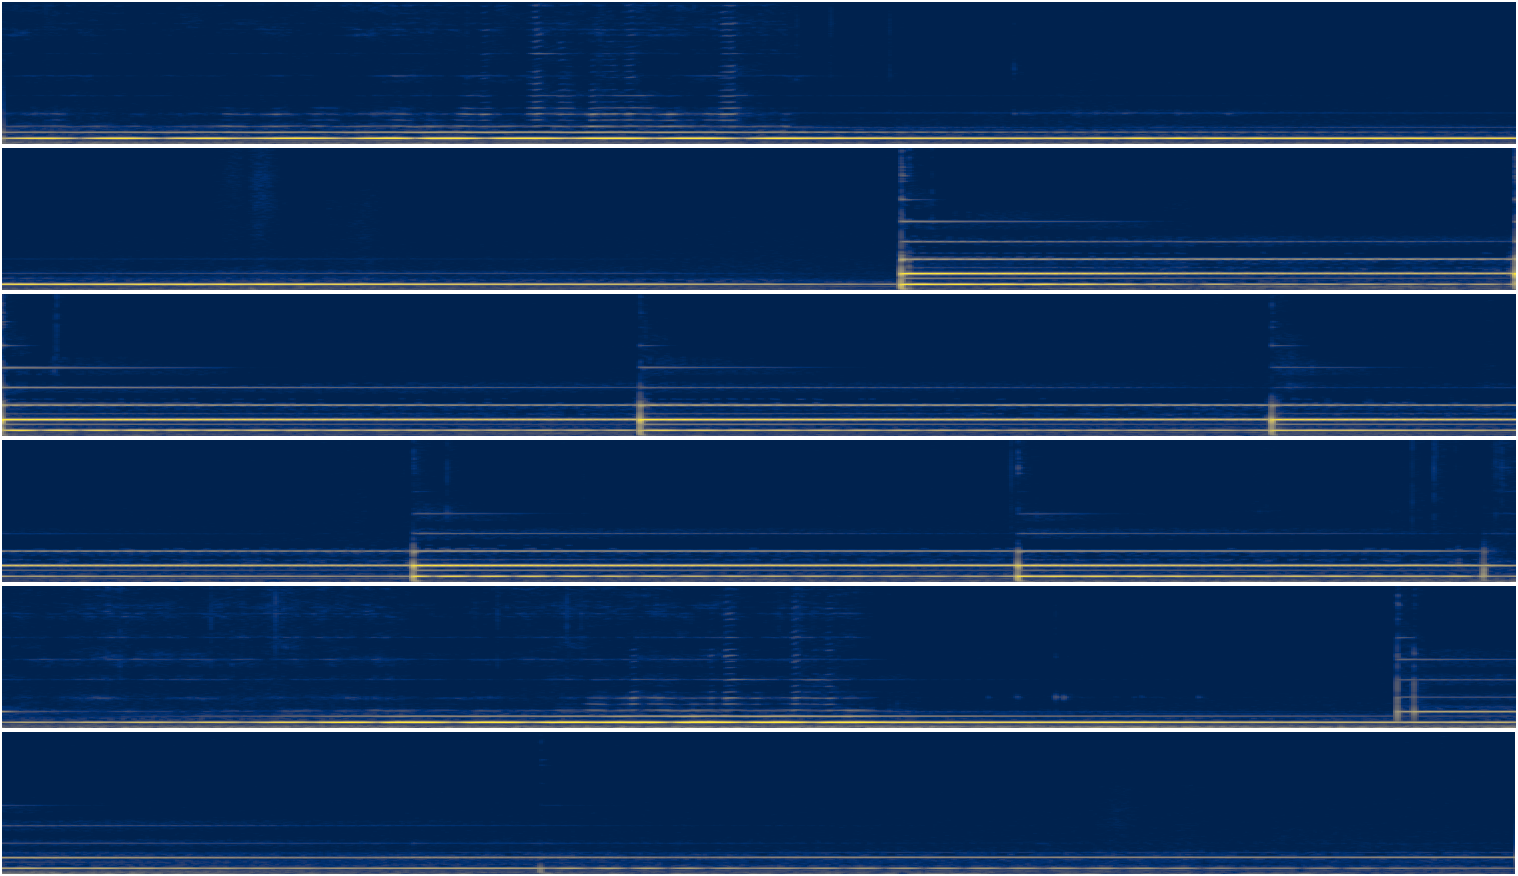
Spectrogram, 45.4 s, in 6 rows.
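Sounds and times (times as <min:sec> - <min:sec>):
antique 11 cm Tibetan singing bowl ringing on B flat: 0:00.0 - 0:45.3.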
